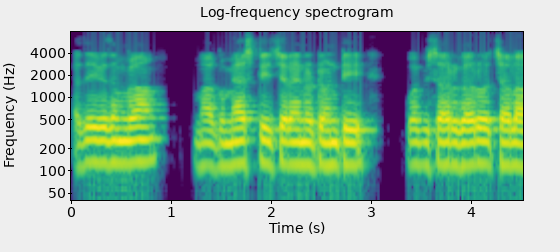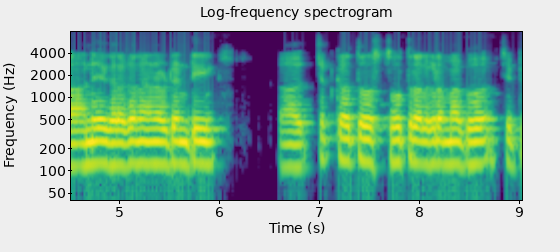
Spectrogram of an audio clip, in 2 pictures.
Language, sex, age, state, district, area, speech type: Telugu, male, 30-45, Andhra Pradesh, Sri Balaji, urban, spontaneous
